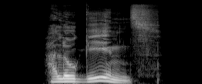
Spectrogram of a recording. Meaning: genitive singular of Halogen
- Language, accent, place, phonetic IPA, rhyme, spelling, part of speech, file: German, Germany, Berlin, [ˌhaloˈɡeːns], -eːns, Halogens, noun, De-Halogens.ogg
